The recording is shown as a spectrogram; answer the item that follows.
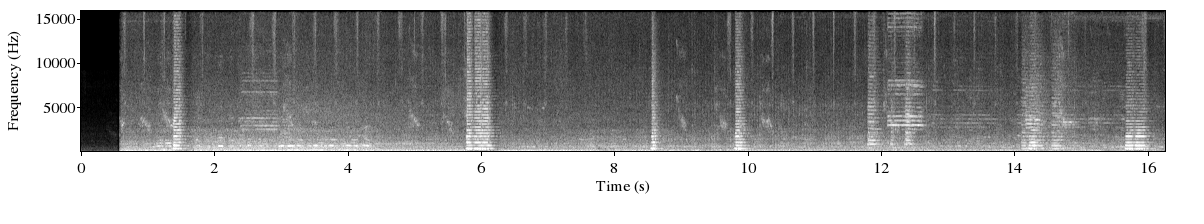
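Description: Busy street traffic noise that starts abruptly about half a second in, with vehicle horns honking in repeated short blasts at irregular intervals and voices in the background.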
